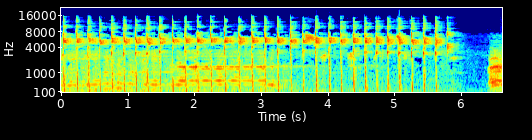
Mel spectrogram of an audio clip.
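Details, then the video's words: Lovebird giving a relaxed ngekek, a tone likened to a diesel engine. Rapid, evenly spaced dry ticking chirps with a thin high ring, about 27 pulses in six seconds, then a brief silence and a short burst. "Lovebird ngekek mirip diesel - lovebird chirping sound like diesel"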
